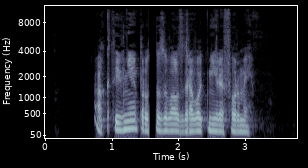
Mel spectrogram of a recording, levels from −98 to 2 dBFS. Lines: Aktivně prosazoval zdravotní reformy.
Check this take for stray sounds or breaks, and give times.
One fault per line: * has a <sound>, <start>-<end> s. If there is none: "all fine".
* has a dropout, 1.6-1.7 s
